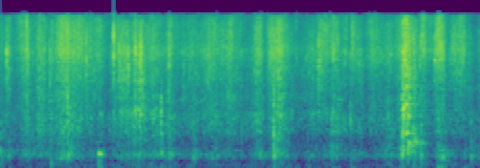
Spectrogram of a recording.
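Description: Zips of a fabric MOLLE admin pouch being pulled closed over a packed load, with irregular scratchy rustling and scraping of fabric under gloved hands and a louder scrape about four seconds in.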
